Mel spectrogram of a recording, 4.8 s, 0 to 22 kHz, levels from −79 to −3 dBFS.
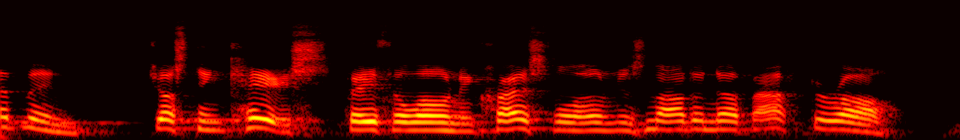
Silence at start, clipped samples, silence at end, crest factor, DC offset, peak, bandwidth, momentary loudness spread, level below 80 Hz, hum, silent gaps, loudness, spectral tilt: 0 s; under 0.1%; 0.35 s; 16 dB; under 0.1%; -16 dBFS; 12 kHz; 10 LU; -78 dBFS; none; none; -32 LUFS; -4.5 dB/octave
